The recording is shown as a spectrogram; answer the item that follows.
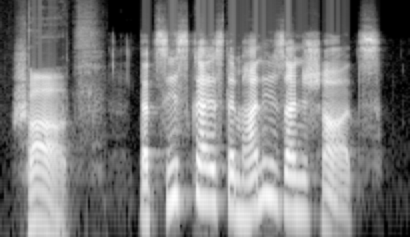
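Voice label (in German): "schaads", wittlicher woerterbuch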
